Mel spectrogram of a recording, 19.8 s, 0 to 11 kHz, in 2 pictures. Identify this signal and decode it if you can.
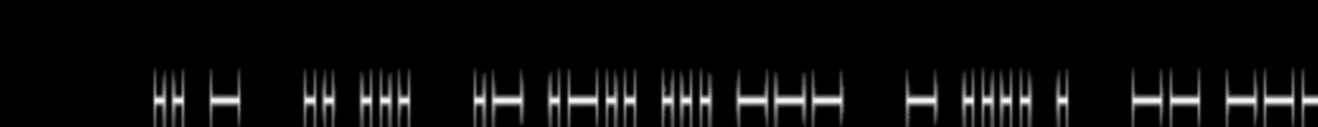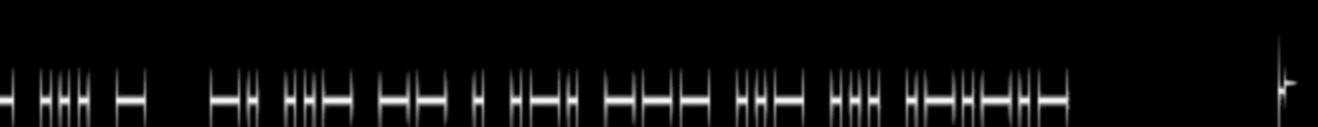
Morse code, heard as a keyed tone, about 17 wpm, 700 Hz. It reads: IT IS ALSO THE MOST NUMEROUS.
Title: Sentences from Top 1400 Words 17wpm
